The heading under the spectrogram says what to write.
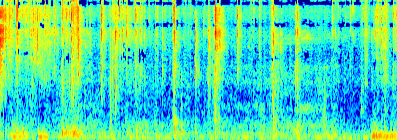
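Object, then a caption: Bar of soap cut with a blade. A metal box-cutter blade scrapes and cuts grid cubes from the edge of a solid green soap bar held in a hand with pink nails. Crisp, bright scraping and crackling clicks come in quick bursts over a low, soft rumble of handling, with louder sweeps near the start and end.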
